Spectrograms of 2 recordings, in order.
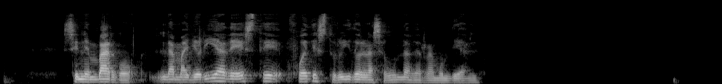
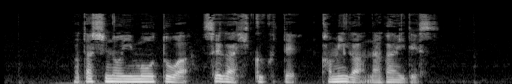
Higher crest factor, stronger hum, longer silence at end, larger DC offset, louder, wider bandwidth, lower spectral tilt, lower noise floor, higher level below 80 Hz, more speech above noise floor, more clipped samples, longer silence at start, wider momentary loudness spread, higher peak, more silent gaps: first, 26 dB vs 16 dB; neither; first, 2.45 s vs 0.75 s; neither; second, -24 LUFS vs -16 LUFS; about the same, 11.5 kHz vs 11.5 kHz; about the same, -4.5 dB/octave vs -5.5 dB/octave; first, -89 dBFS vs -55 dBFS; second, -58 dBFS vs -42 dBFS; first, 65 dB vs 40 dB; neither; about the same, 0.65 s vs 0.75 s; second, 11 LU vs 14 LU; about the same, 0 dBFS vs -2 dBFS; neither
